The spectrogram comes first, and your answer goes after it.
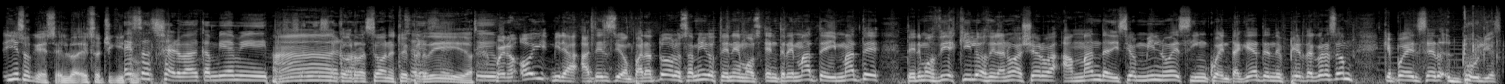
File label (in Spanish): Pop Radio concurso Yerba Mate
